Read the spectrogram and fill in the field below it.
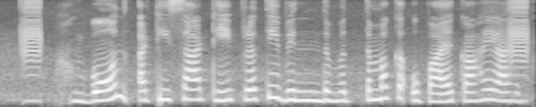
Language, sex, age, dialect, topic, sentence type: Marathi, female, 25-30, Standard Marathi, agriculture, question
